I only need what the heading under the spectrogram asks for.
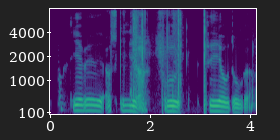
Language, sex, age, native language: Icelandic, male, 14, German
